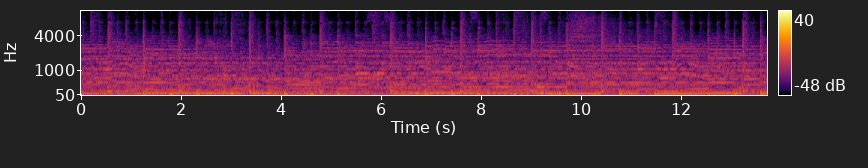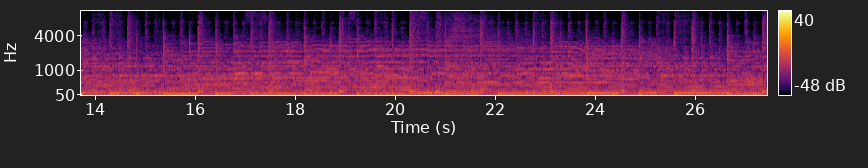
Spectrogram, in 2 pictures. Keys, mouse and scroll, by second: 1.0 shift+c, 1.5-4.6 drag, 4.6 middle click, 5.3 click, 6.2-7.6 middle drag, 7.6 space, 8.1 f, 8.7-11.5 drag, 11.5 middle click, 12.1-15.1 drag, 16.0-21.4 middle drag, 21.4 n, 23.4 m, 24.1 f, 25.0-27.0 drag, 27.0-27.4 middle drag.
